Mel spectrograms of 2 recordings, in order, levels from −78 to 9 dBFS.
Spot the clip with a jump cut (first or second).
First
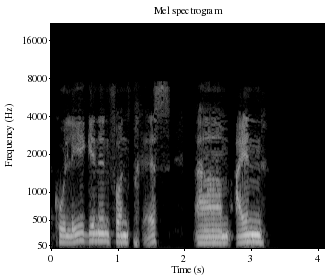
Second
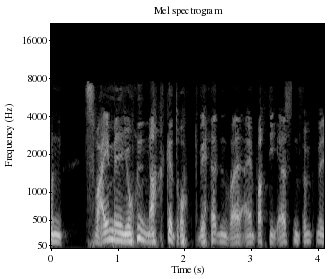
first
